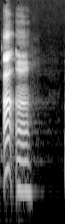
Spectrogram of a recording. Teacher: then the other thing they have to learn to read is what we call a glottal stop it's where you stop your voice for a second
